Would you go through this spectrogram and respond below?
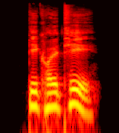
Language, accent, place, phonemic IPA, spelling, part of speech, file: German, Germany, Berlin, /dekɔlˈteː/, Dekolleté, noun, De-Dekolleté.ogg
- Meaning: low neckline, cleavage (portions of a woman’s chest not covered by her dress or blouse, usually including part of the breasts)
